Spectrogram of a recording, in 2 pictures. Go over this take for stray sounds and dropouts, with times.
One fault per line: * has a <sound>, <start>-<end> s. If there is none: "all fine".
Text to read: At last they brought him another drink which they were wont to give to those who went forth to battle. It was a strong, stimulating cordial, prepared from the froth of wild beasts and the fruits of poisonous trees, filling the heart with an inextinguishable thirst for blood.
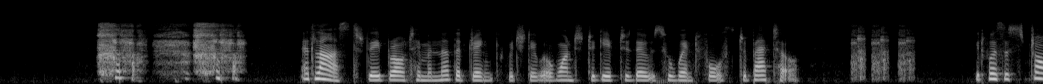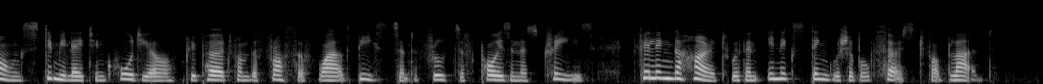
* has a laugh, 1.0-2.5 s
* has a laugh, 8.5-9.2 s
